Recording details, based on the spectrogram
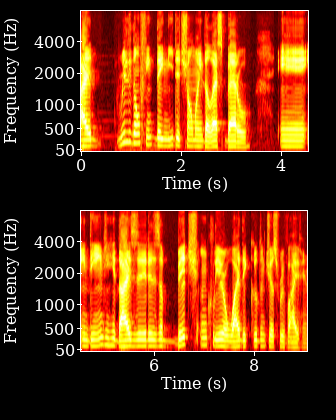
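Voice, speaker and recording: A fairly slow delivery in a Portuguese accent, with ordinary pitch variation. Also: man, medium pitch for a man. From Brazil. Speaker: YouTuber. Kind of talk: game review commentary. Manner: halting.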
